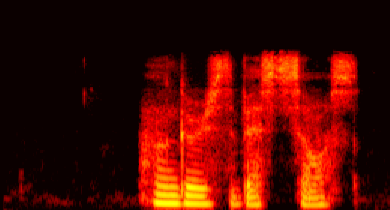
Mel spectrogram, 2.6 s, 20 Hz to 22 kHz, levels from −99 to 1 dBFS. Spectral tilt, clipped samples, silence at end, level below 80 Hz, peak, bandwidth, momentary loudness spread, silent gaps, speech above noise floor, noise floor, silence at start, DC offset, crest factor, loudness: -5 dB/octave; under 0.1%; 0.25 s; -70 dBFS; -16 dBFS; 8.2 kHz; 10 LU; none; 52 dB; -82 dBFS; 0.95 s; under 0.1%; 18 dB; -32 LUFS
